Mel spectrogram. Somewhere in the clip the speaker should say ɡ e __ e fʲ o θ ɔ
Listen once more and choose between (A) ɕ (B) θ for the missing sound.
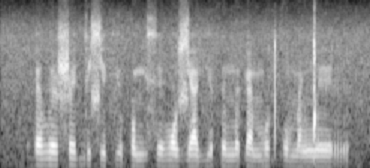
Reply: A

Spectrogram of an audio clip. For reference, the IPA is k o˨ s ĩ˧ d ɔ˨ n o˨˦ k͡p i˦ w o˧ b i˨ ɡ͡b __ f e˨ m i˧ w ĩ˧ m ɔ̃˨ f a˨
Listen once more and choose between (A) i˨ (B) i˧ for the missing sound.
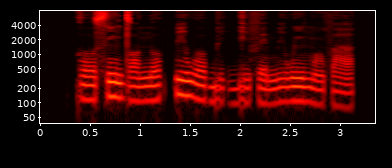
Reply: A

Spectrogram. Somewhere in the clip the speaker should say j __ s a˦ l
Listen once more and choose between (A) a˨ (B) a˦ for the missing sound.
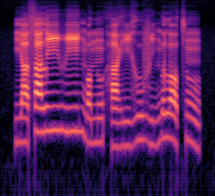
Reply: A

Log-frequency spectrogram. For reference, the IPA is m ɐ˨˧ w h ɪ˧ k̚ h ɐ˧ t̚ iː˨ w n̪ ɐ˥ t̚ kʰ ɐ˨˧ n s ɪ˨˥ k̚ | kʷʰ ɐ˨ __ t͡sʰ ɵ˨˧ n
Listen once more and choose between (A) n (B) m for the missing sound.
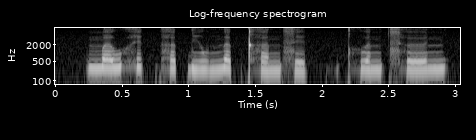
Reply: A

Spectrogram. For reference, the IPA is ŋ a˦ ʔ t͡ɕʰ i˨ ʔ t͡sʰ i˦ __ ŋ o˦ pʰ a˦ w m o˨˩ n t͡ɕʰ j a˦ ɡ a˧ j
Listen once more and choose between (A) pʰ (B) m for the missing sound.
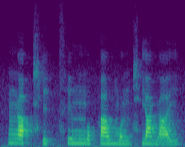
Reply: B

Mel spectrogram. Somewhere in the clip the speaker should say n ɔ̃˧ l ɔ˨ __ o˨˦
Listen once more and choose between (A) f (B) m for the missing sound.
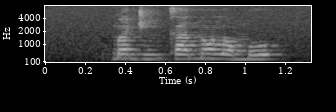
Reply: B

